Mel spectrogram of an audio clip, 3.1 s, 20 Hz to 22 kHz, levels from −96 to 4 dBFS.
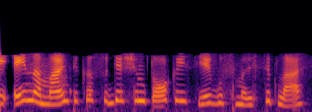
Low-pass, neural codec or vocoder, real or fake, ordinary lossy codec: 3.6 kHz; none; real; MP3, 32 kbps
